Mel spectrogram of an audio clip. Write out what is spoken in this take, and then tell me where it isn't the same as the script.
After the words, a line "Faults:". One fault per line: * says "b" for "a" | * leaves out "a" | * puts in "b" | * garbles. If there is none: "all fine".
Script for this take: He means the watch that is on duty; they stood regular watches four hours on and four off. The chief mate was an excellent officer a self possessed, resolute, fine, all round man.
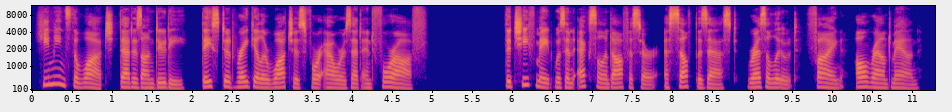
He means the watch that is on duty; they stood regular watches four hours at and four off. The chief mate was an excellent officer a self possessed, resolute, fine, all round man.
Faults:
* says "at" for "on"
